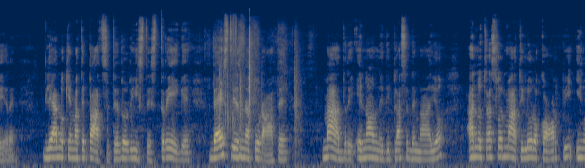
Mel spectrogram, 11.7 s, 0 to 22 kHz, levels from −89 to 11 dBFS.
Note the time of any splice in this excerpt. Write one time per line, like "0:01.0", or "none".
0:06.3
